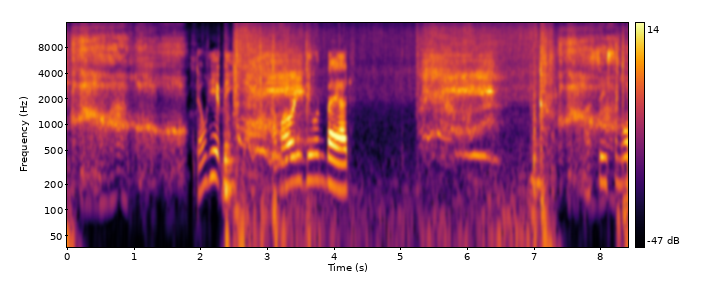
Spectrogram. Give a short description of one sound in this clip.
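A bat thuds into a zombie.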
